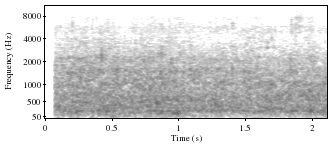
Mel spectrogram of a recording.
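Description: Steady sound of a small mountain creek running, its water flowing through an open channel in the ice and snow.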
